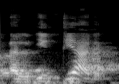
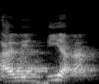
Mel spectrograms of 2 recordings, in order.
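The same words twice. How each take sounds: First: A glottal stop is made before inqiyad. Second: The article links smoothly into inqiyad, no glottal stop. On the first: The speaker calls it wrong. "jangan baca al-inqiyad. Kerana dia bukan hamzah qata'" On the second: The speaker calls it right. "bacanya al-inqiyad ... dia hamzah wasal"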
